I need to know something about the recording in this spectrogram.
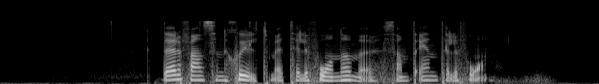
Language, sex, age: Swedish, female, 28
